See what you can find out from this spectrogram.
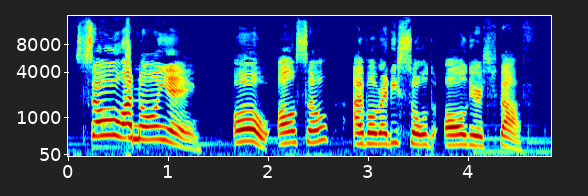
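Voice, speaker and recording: A woman voicing a bratty, spiteful young stepsister who talks in a shrill, mocking, bossy way. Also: lively intonation, takes it slowly, fairly bright tone, no room sound, faint music behind, exaggerated voice. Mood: gloating. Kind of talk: voiced text-message drama.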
